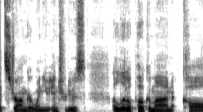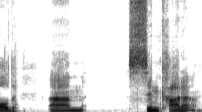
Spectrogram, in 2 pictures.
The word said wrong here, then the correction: Nincada: Am I saying that right? Nincada. So let me say that again.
